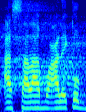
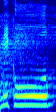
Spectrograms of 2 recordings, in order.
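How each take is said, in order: First: The greeting is said in full, every syllable. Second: The greeting is clipped to its last syllables. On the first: The greeting is given properly and clearly. The speaker calls it right. "atau minimal assalamualaikum biar jelas" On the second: The greeting is being treated as a joke. The speaker calls it wrong. "Dijadiin mainan. Tempo lagi ada mikum"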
